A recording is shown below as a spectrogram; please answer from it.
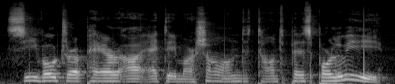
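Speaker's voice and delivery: slow, careful French line in a poor accent; bad French accent. Shown as a demonstration. Teacher reading a student's Molière line aloud, bad French accent. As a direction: read French deliberately, with a clumsy foreign accent, lifting the end. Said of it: "that's the worst possible accent".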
